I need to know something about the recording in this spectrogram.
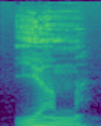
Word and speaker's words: yam: for the heart chakra in sanskrit it's pronounced yam that's really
